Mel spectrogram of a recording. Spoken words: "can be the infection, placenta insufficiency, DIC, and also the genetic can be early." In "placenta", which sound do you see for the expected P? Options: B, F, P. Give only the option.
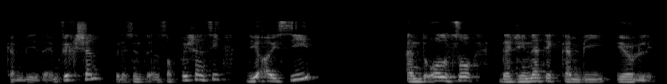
B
